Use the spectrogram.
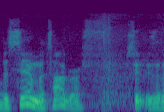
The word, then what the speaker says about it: cinematograph: and projector called the cinematograph. Is that how I pronounce that? Cinematography. Or cinematographer? Cinematograph. Cinematograph. Cinematograph. Graph. The time of my grad. Whatever. It's not cinematography.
